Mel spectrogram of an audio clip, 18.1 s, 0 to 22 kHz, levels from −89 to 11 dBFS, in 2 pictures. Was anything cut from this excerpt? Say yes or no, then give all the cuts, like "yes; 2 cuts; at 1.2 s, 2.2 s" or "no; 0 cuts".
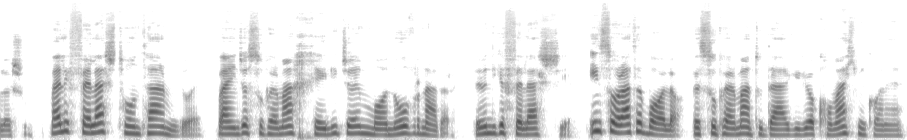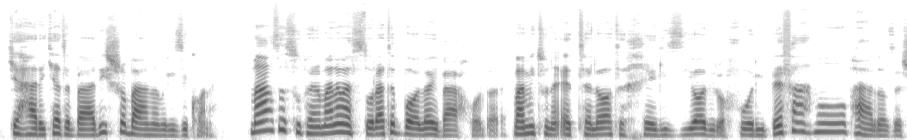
yes; 1 cut; at 5.8 s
